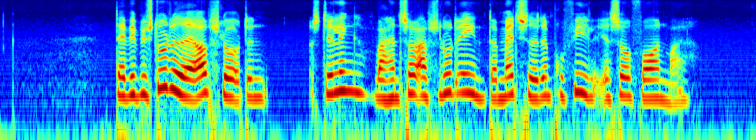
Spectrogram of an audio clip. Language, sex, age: Danish, female, 19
